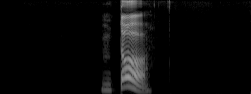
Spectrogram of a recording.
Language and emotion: Russian, positive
